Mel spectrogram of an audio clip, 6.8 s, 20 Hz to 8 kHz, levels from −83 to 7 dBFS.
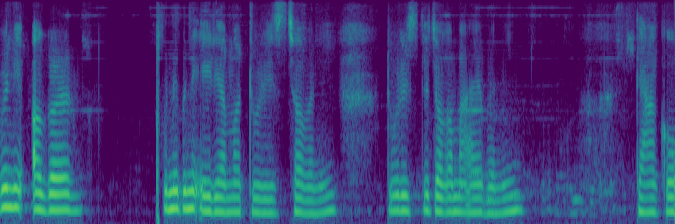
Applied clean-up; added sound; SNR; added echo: neural separator model SepFormer DNS4.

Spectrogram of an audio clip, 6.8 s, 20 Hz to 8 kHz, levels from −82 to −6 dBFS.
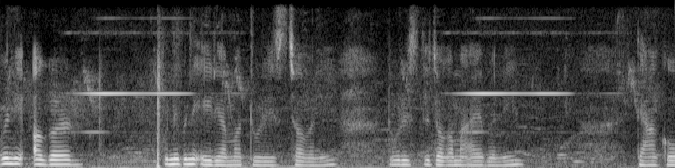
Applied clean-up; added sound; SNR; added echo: none; Glass; 8 dB; none.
